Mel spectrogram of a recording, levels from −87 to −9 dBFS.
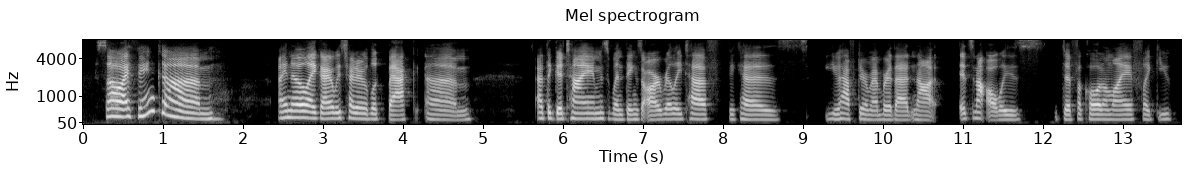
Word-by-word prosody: So, 275 - -5
I 275 -1 +8
think, 330 - -1
um 200 - +3 0.7
I 220 +1 0
know, 235 -1 +5
like, 215 -2 +5
I 195 0 +6
always 205 +2 -2
try 220 - 0
to 190 -1 +1
look 185 0 -6
back, 165 0 +2
um, 165 -2 -4 0.8
at 210 0 -2
the 210 - -1
good 190 -1 +1
times 195 0 +1
when 175 -2 -5
things 175 0 -5
are 165 +1 +1
really 180 +1 -4
tough 180 -2 -1
because 165 -2 -4 0.5
you 185 -1 -8
have 180 -2 -2
to 190 - -6
remember 165 -1 -4
that 155 -2 -2
not 155 -2 -2 0.3
it's 190 +2 -5
not 215 - +1
always 160 +2 -6 0.3
difficult 175 +1 -3
in 170 - -5
life. 170 +1 -4
Like, 170 -1 -10
you 180 +1 -12
180 Hz, 165 wpm, -21 LUFS, 170-200 Hz, 0.8 s, I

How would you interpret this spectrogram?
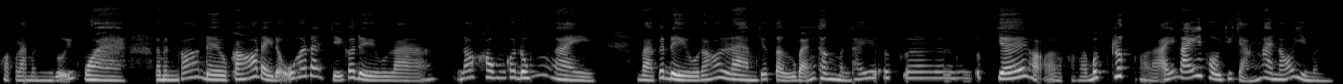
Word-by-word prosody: hoặc 210 -2 -8
là 190 -1 -3
mình 180 -1 -4
gửi 280 - -1
quà, 195 -4 +2 0.3
là 215 - +1
mình 205 0 +2
có 310 +7 -3
đều 215 -3 +3
có 250 - +1
đầy 230 - +2
đủ 195 +8 +2
hết 380 +2 -1
á, 395 - +2
chỉ 195 0 -1
có 315 - +2
điều 195 -9 +2
là 175 -1 -5 0.3
nó 295 +6 -3
không 305 -2 -1
có 320 - -1
đúng 300 +6 +2
ngày 195 -7 0 0.4
và 205 -2 0
cái 315 - +2
điều 205 -7 +7
đó 235 +9 -2
làm 225 -8 +2
cho 240 - -1
tự 180 -3 0
bản 235 +7 -1
thân 260 -5 +2
mình 190 -4 -1
thấy 265 +7 -4
ức, 300 -1 -7
ơ, - - -5
ơ, 290 0 -6 0.3
ức 285 - -9
chế 275 +6 +6
hoặc 320 - -2
là - - -8 0.2
hoặc 185 -1 -16
là 180 - -7
bứt 295 +8 +3
rứt, 385 +2 +4
hoặc 210 -4 -8
là 165 - -8
áy 250 - -2
náy 305 +1 +2
thôi 245 -7 +1
chứ 260 - -6
chẳng 180 +2 -5
ai 280 - 0
nói 235 +8 -1
gì 225 - 0
mình. 165 -3 -6
230 Hz, 250 wpm, -26 LUFS, 190-290 Hz, 0.4 s, điều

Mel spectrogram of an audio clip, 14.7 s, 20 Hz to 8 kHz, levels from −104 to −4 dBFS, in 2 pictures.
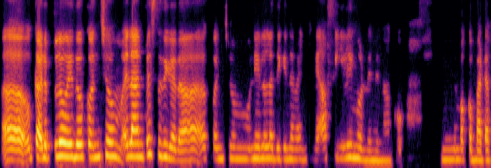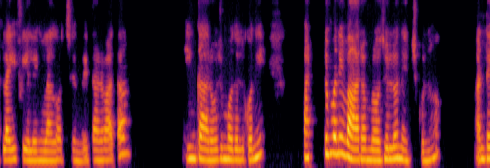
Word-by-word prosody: ఆహ్, 180 -1 +6 0.2
కడుపులో 230 +3 +7
ఏదో 225 0 +7
కొంచెం 235 +3 +2 0.2
ఇలా 240 0 +7
అనిపిస్తది 245 0 0
కదా! 175 -2 +1 0.4
కొంచెం 200 +1 -8 0.3
నీళ్ళలో 205 0 -2
దిగిన 195 0 -6
వెంటనే 185 0 -14
ఆ - - -6
ఫీలింగ్ 215 0 -3
ఉండింది 170 -2 -6
నాకు. 165 - -16 0.6
హ్మ్. 180 0 -8 0.2
ఒక 185 - -5
బటర్‌ఫ్లై 175 +1 -2 0.2
ఫీలింగ్ 170 -1 -3
లాగ 165 0 -4
వచ్చింది. 170 -2 -12
తర్వాత, 175 +1 -5 1.1
ఇంకా 200 -1 +1
ఆ - - -1
రోజు 185 +2 -4
మొదలుకొని, 185 +6 -2 0.7
పట్టుమని 285 +7 0
వారం 185 -1 +1
రోజుల్లో 195 +4 0
నేర్చుకున్నా. 170 +1 -7 0.7
అంటే 195 +2 0
190 Hz, 125 wpm, -22 LUFS, 180-220 Hz, 1.1 s, కడుపులో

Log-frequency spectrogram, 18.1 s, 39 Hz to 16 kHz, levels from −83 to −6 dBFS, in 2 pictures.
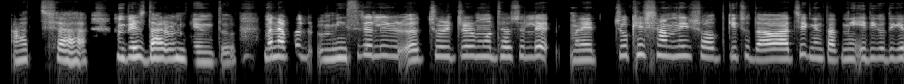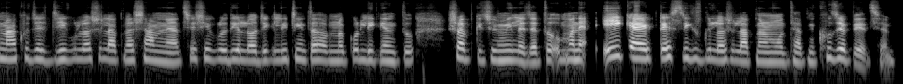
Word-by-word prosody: আচ্ছা, 225 +2 -4 0.7
বেশ 270 +1 +9
দারুণ 245 0 +3
কিন্তু। 195 -2 -4 0.4
মানে 275 +3 +6
আপনার 320 +3 -4 0.3
মিসির 260 +4 -6
আলির 305 -1 +1 0.2
এ - - +4 0.2
চরিত্রের 290 0 -1
মধ্যে 280 -1 -5
আসলে 290 0 -1 0.3
মানে, 225 +1 +1 0.3
চোখের 315 +2 -1
সামনেই 300 -1 +3
সবকিছু 270 +2 -3
দেওয়া 230 +1 +3
আছে। 240 +7 -6
কিন্তু 250 -2 -5
আপনি 235 +2 -10
এদিক 255 0 -1
ওদিকে 255 0 -2
না 230 - +1
খুঁজে, 240 -2 -9
যেগুলো 230 +1 -7
আসলে 240 -2 -6
আপনার 215 0 -6
সামনে 210 -4 -4
আছে, 200 +5 -7
সেগুলো 230 -1 -10
দিয়ে 225 -1 -3
লজিক্যালি 210 +1 -5
চিন্তাভাবনা 215 -2 -6
করলেই 220 -2 -4
কিন্তু 200 -1 -7 0.5
সবকিছু 230 -3 -2
মিলে 215 -2 0
যায়। 185 0 -1
তো - - -7 0.2
মানে 225 -1 +2 0.3
এই 290 - +13
ক্যারাক্টারিস্টিক্স 245 +1 +7
গুলো 225 -3 -3
আসলে 210 -3 -5
আপনার 195 0 -4
মধ্যে 190 +1 -9
আপনি 195 +1 -17
খুঁজে 250 -2 0
পেয়েছেন। - - -4
235 Hz, 165 wpm, -23 LUFS, 215-265 Hz, 0.7 s, এই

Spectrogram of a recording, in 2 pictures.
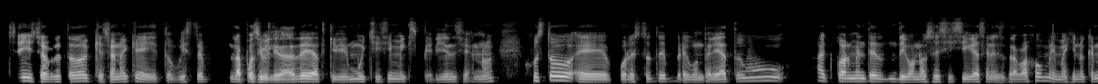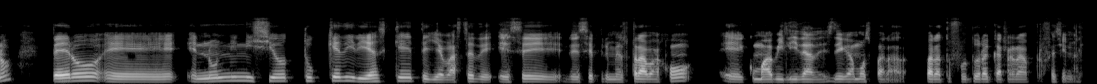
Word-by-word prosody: Sí, 165 -1 +5
sobre 130 -1 +3
todo 145 +2 +2
que - - -1
suena 130 +2 +2
que 125 -6 0
tuviste 120 +1 -5 0.2
la 120 -4 +4
posibilidad 115 -2 +4
de 135 0 +7
adquirir 115 -1 +1
muchísima 125 0 -4
experiencia, 120 +1 -5
¿no? 125 +6 -4 0.3
Justo, 180 +1 +3
eh, 115 -3 +4
por 120 - -2
esto 140 +4 -4
te 140 0 -2
preguntaría, 115 -2 0
tú 165 +4 -5 0.2
actualmente, 145 -3 +2
digo, 125 -2 0
no 120 0 -1
sé, 135 +1 -3
si 125 - -7
sigas 125 +1 0
en 120 - -3
ese 110 -1 -6
trabajo, 135 +9 -1
me 170 - -3
imagino 125 0 -4
que - - -4
no, - - -2 0.4
pero, 170 +4 +6
eh, 120 -2 0
en 135 0 -2
un 160 +3 0
inicio, 165 -2 -1
¿tú 160 -1 -6
qué 170 - +4
dirías 145 -4 +3
que 160 -1 -1
te 135 -4 -5
llevaste 115 +4 -1
de 120 -2 -4
ese 125 0 0
de 120 -1 -3
ese 115 - -3
primer 115 -1 -9
trabajo, 130 +6 +2 0.2
eh, 120 -1 -2
como 120 -1 0
habilidades, 120 0 0
digamos, 125 -1 -1
para - - -7 0.2
para - - +4
tu - - -17
futura - - -4
carrera - - -3
profesional? - - -11
125 Hz, 165 wpm, -25 LUFS, 120-145 Hz, 0.4 s, de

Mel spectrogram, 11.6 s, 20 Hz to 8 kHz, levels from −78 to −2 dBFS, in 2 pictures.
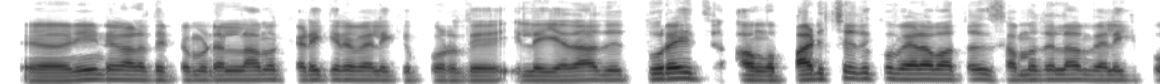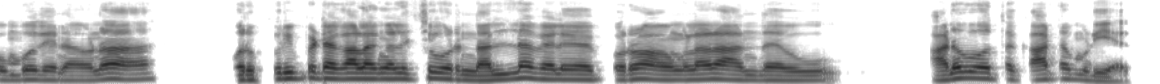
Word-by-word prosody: அ, - - 0 0.2
நீண்ட 140 +1 +1
கால 130 -1 +2
திட்டமிட 125 0 -3
இல்லாம, 130 +2 0
கிடைக்கிற 130 +1 -1
வேலைக்கு 120 -1 -4
போறது. 115 0 -2 0.2
இல்ல, 120 - -1
ஏதாவது 130 +2 +1 0.2
துறை 160 +2 +6 0.3
அவங்க 120 -1 +3
படிச்சதுக்கும், 150 +1 +2
வேல 145 0 +6
பாத்ததுக்கு 140 -1 -2
சம்மதம் 135 +2 -2
இல்லாம 135 -1 0
வேலைக்கு 125 -1 -4
போம்போது 125 0 -3
என்னனாகுனா, 120 +6 +2 0.6
ஒரு 130 - +1
குறிப்பிட்ட 165 +1 +1
காலங் 155 0 +5
கழிச்சு, 155 +1 -3
ஒரு 130 - -4
நல்ல 140 +7 0
வேலை 140 -1 +1
வாய்ப்பு 135 0 -4
வரும். 145 -1 +3
அவங்களால 135 +3 +2
அந்த 125 0 -3 0.9
அனுபவத்தைக் 165 -4 0
காட்ட 145 +2 0
முடியாது. 105 -3 -5
135 Hz, 175 wpm, -22 LUFS, 125-145 Hz, 0.9 s, துறை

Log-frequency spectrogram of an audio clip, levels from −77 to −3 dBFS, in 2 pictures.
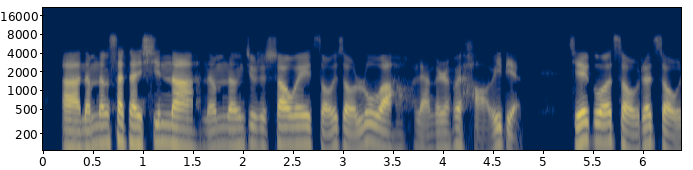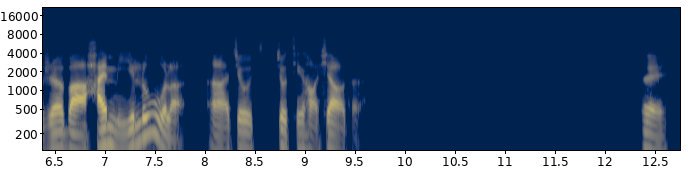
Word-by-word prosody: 啊， 115 -1 +5
能 115 +1 0
不 - - -7
能 140 +1 +2
散 150 +3 +5
散 135 -2 +4
心 145 +1 -4
呐， 125 -3 +7
能 115 +1 -5
不 125 - -11
能 120 0 -1
就 135 +1 -6
是 125 -1 -8
稍 130 +3 +4
微 135 0 +1
走 - - -3
一 125 - -5
走 100 - 0
路 135 +6 -2
啊， 105 - +4 0.2
两 95 - -7
个 105 - -8
人 110 0 -3
会 125 - -2
好 85 -3 -9
一 130 - -2
点。 - - -5 0.4
结 155 - +5
果 150 -1 +3
走 100 -7 0
着 130 - +2
走 90 -8 -1
着 105 +3 -1
吧， 95 -2 +5
还 115 +5 +5
迷 115 -2 -8
路 185 +9 -3
了， - - -6 0.2
啊， 90 -2 -5
就 110 +3 -7 0.2
就 - - -5
挺 - - -12
好 - - -5
笑 - - -1
的。 - - -24 2.8
对。 90 0 -6
120 Hz, 215 characters per minute, -26 LUFS, 105-135 Hz, 2.8 s, 呐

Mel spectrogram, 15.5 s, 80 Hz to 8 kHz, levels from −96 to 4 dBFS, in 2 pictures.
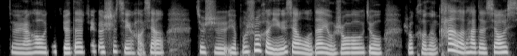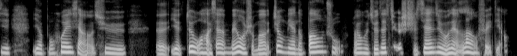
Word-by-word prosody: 对， 215 -3 -3
然 195 0 0
后 225 0 +2
就 220 - -23 0.2
觉 205 -1 +3
得 230 +2 +2
这 260 +3 -9
个 230 -2 -1
事 260 +3 -3
情 205 -5 -2
好 185 -2 -4
像 210 0 0 0.5
就 230 - -1
是 205 -2 -1
也 210 - +1
不 225 +5 -2
是 250 - -4
说 305 0 +5
很 220 -8 +3
影 180 +3 +1
响 225 -3 +3
我， 175 -4 0
但 215 +4 +4
有 180 -4 0
时 195 - -5
候 205 +1 +2
就 200 -2 0 0.3
说 210 - -2
可 205 -3 -4
能 175 0 -2
看 315 +5 +4
了 220 -3 +4
他 220 +1 +3
的 210 -2 +1
消 225 +2 +3
息， 210 -3 -5 0.3
也 195 - 0
不 185 0 -8
会 230 +3 +3
想 220 - -3
去 190 -3 -3 0.4
呃， 165 -3 -2
也 185 -2 0
对 240 +7 +2
我 230 -3 +2
好 195 -2 +1
像 205 +1 0
没 205 -1 -1
有 230 -4 +4
什 165 -6 -7
么 175 +2 0
正 260 +1 0
面 205 -3 0
的 165 - -3
帮 230 +6 +3
助， 245 +1 -8
然 200 - -1
后 - - -2
我 190 - -2
觉 185 -1 -1
得 215 +2 +2
这 465 - -11
个 400 - -1
时 - - -5
间 210 +1 +3
就 225 - +1
有 185 -3 +2
点 195 -2 +2
浪 220 -3 +2
费 190 - -5
掉。 - - -11
210 Hz, 275 characters per minute, -22 LUFS, 195-225 Hz, 0.5 s, 说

